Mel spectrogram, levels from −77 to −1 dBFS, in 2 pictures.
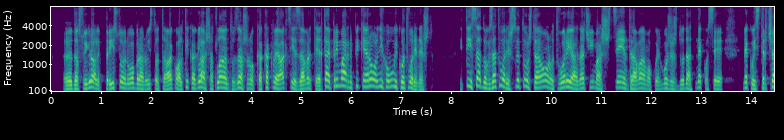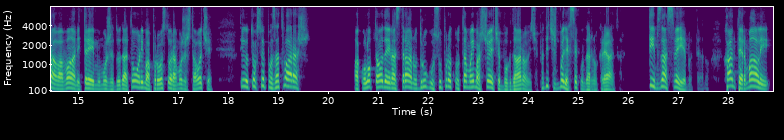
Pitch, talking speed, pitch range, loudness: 185 Hz, 190 wpm, 150-215 Hz, -19 LUFS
